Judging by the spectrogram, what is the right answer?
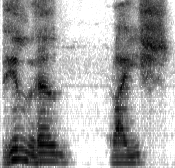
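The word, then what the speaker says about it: Wilhelm Reich: 1933 সালে উইলহেলম রাইখ, সম্ভবত জার্মান ভাষায় উচ্চারণ ভিলহেলম রাইস, তিনি ফ্র্যাঙ্কফুর্ট স্কুলের খুব ঘনিষ্ঠ ছিলেন।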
